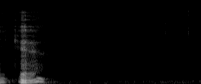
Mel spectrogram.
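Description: A short vocal sound from a man at the start, then two faint, sharp computer mouse clicks in quick succession near the end.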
